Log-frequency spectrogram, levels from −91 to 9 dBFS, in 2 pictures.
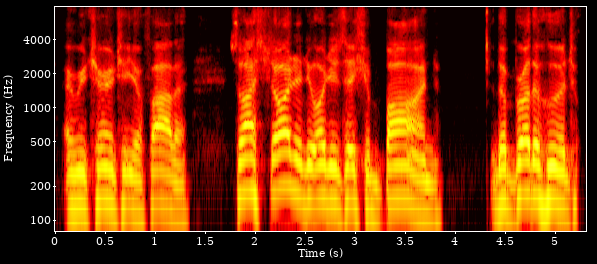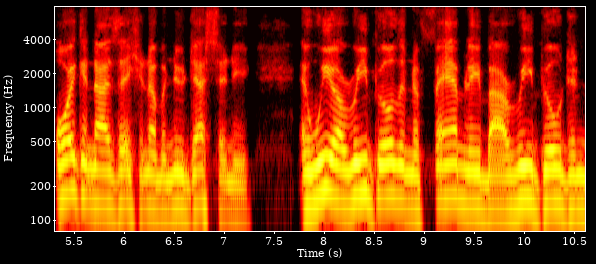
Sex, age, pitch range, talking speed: male, 60-79, 130-155 Hz, 145 wpm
